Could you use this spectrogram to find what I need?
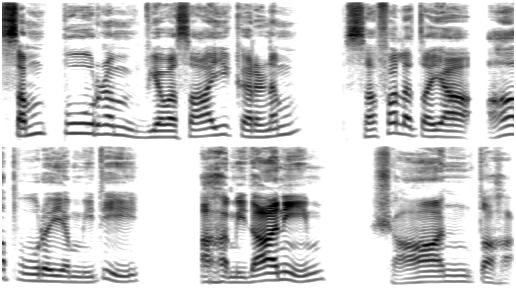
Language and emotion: Sanskrit, happy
